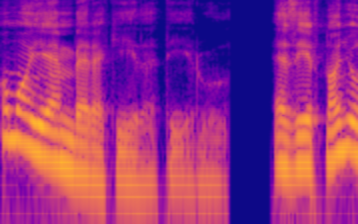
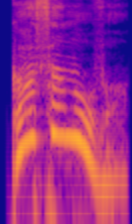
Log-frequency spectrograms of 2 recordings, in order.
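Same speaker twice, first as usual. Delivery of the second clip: high eager exclamation of the name; light up and cry out the name; excited cry; 12 semitones higher than usual. A narrator's reading. Icu cries out eagerly to the writer, high and excited. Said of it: "kiáltott fel Icu lelkesen".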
